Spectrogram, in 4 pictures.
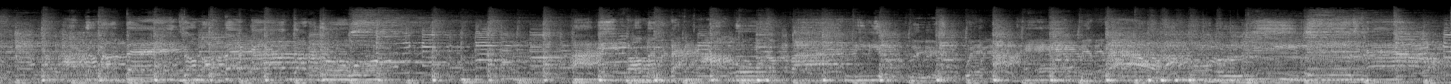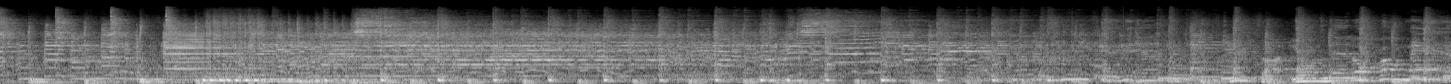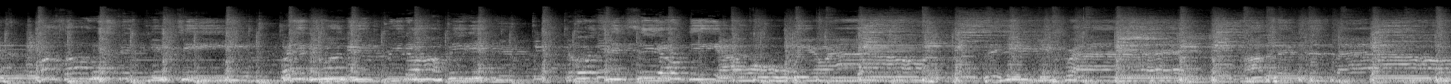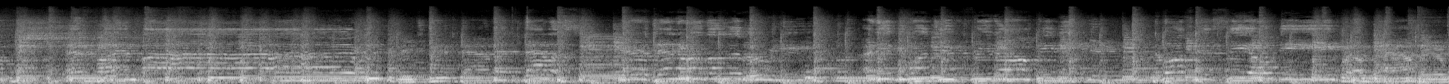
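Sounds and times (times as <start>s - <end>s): drums steady beat: 0.0s - 58.0s
electric guitar lead: 0.0s - 58.0s
upright bass: 0.0s - 58.0s.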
